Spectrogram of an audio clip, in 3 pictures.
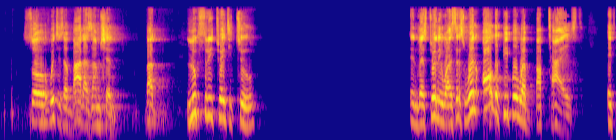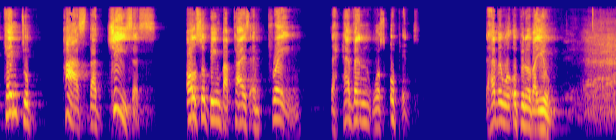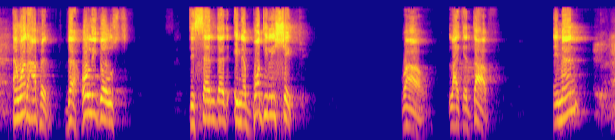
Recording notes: Preached at a Healing Jesus Pastors' conference in Francistown, Botswana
